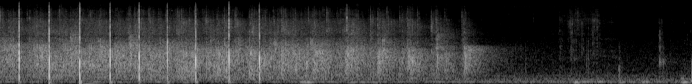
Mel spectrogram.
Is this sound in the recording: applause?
yes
